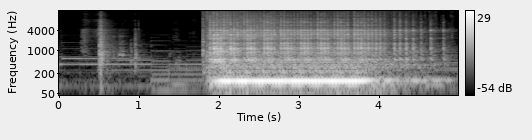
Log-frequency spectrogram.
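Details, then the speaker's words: Hegner Multicut 2S scroll saw at maximum speed: fast even chatter about four beats a second over low hum from a moved blade protector rattling; fix is moving it back down. "so first things first somebody's moved the protector on there so I can hear it rattling so I'll move that back down"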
